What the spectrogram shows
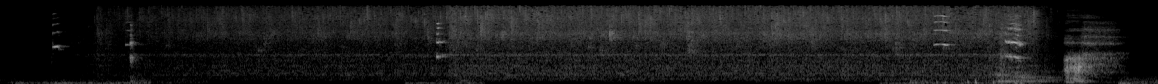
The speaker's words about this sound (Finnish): Voisi ottaa tähän aamun alkamiseksi pitkän lämpimän suihkun. Hetkinen, onko muu suihku aina ollut nuin päin?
